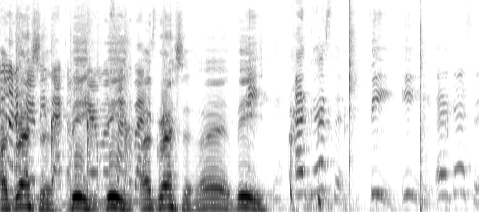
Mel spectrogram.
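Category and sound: crowd, clapping and cheering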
